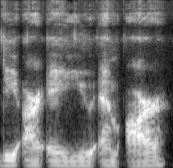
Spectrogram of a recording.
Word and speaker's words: draumr: Yes, the dromer comes from dream in Old English, but it's pronounced Draumr.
